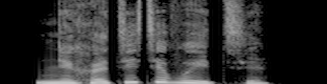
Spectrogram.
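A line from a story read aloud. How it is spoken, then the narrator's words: Plain question. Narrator (Russian): спросил таксист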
